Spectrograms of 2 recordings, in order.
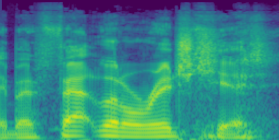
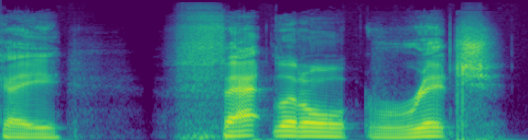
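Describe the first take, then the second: First: Said in the usual way. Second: Slow and halting, holding back a word; slow hesitant. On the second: Real, not acted. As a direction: drag it out while searching for a safer word. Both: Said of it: "I don't wanna say the word I was about to say".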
